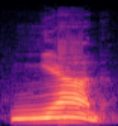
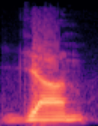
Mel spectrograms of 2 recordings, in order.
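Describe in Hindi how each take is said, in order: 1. यह j ध्वनि से शुरू होता है, जो ny के साथ जुड़ी होती है। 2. यह g ध्वनि से शुरू होता है, जो y के साथ जुड़ी होती है। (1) "तो इसे क्या बोलना चाहिए? ज्ञान" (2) "अब लोग इसे बोलते हैं ज्ञान"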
